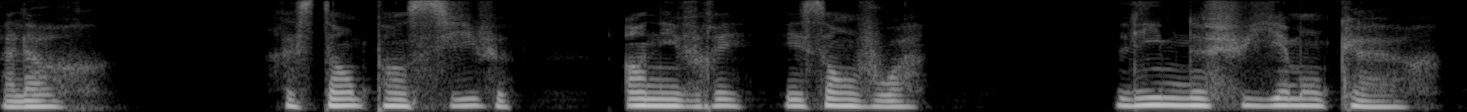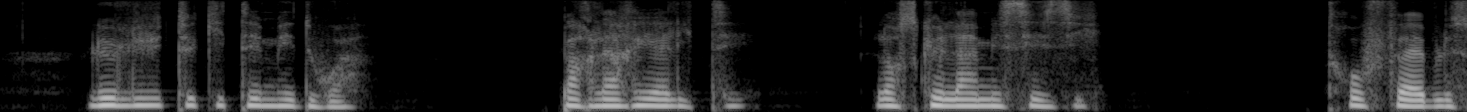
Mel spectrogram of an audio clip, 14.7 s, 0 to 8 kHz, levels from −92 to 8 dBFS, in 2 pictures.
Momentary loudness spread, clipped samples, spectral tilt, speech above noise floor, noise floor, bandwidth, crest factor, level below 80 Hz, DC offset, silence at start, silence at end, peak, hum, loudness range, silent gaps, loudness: 15 LU; under 0.1%; -8 dB/octave; over 63 dB; under -90 dBFS; 8 kHz; 16 dB; -64 dBFS; under 0.1%; 0 s; 0 s; -12 dBFS; none; 4 LU; none; -28 LUFS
